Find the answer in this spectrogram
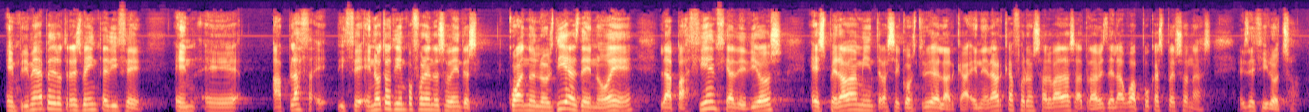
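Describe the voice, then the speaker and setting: A man's voice: a little high, a little fast. A man with a Spain Spanish accent preaching a sermon in church, talking with the congregation and asking them questions. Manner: conversational, asks the congregation questions. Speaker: pastor. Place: church service.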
